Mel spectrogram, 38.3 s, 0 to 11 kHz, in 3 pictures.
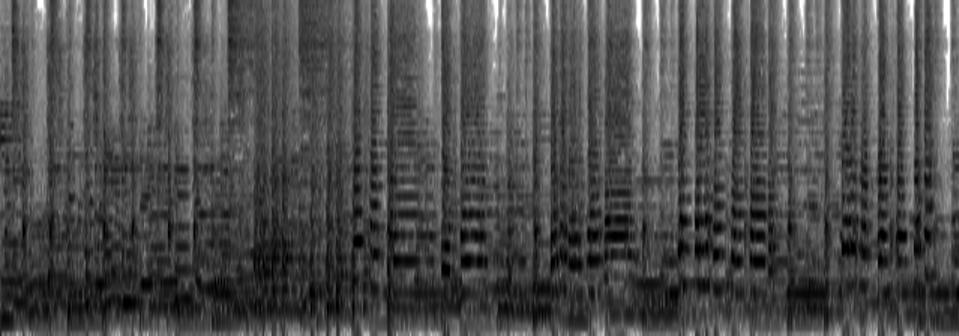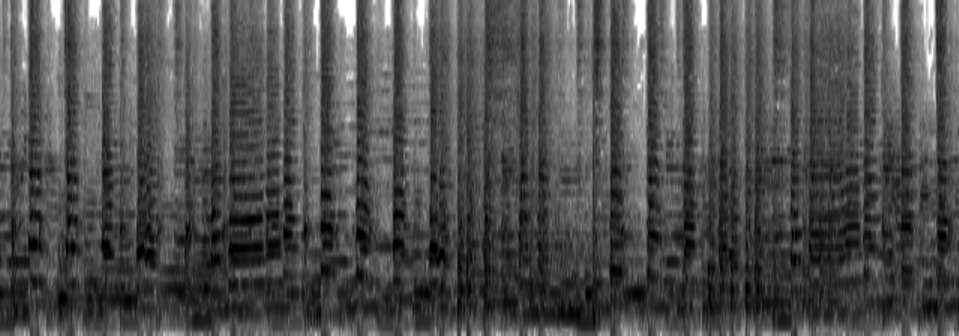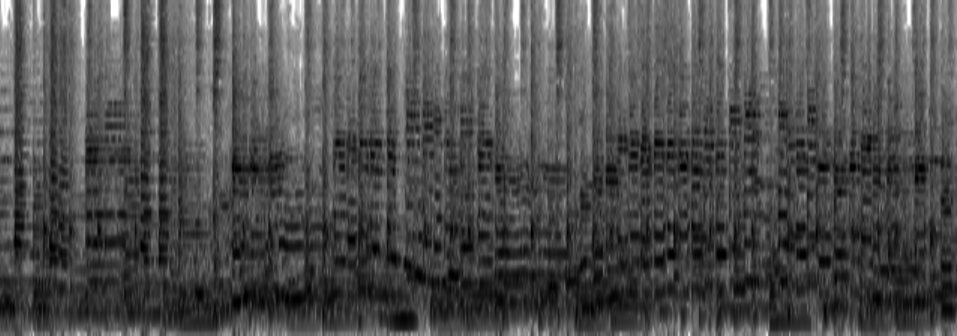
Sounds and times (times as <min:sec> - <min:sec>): Jazz: 0:00.0 - 0:38.3.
